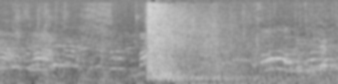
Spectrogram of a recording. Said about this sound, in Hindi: इसके बाद हमलावरों ने एक के बाद एक कई बम फेंके।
